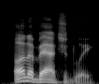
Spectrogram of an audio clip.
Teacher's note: 5 syllables. Unabashedly. Stress on the third syllable.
